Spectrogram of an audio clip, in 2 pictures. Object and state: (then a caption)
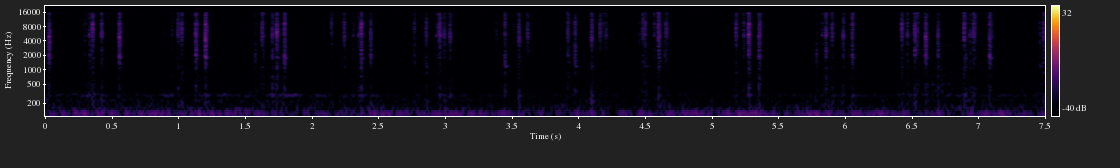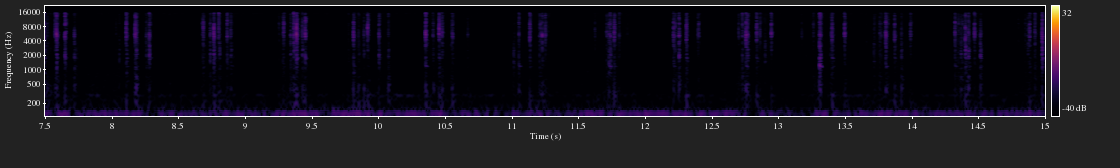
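Resin diamond painting canvas. Long acrylic nail tips tap quickly on the resin drills of a flat diamond painting on a canvas board, making a rapid, irregular stream of sharp, bright clicks. A steady low hum runs underneath the whole time.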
